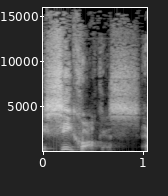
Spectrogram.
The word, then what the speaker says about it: Secaucus: And the mayor of Secaucus, New Jersey, Secaucus, as the locals say it up there, also not happy.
